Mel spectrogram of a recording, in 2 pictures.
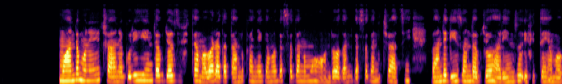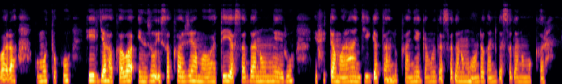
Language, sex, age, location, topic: Kinyarwanda, female, 25-35, Musanze, government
